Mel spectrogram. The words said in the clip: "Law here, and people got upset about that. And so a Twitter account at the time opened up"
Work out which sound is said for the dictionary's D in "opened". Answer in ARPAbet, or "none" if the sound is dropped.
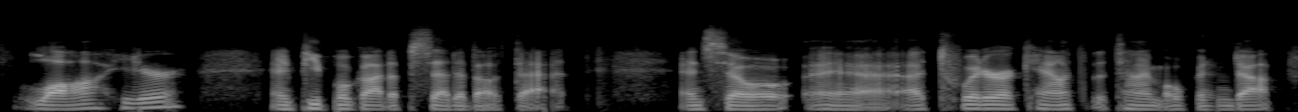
D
